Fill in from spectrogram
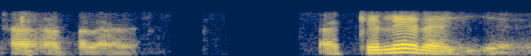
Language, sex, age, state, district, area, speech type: Maithili, male, 18-30, Bihar, Begusarai, rural, conversation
